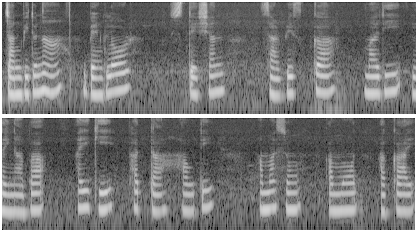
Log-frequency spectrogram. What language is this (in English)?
Manipuri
